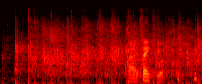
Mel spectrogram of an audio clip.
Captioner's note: audience applauds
